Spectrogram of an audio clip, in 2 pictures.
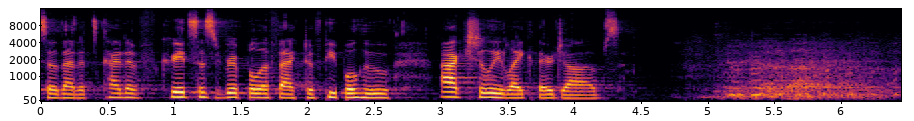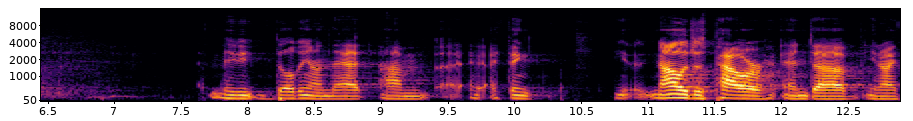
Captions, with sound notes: so that it kind of creates this ripple effect of people who actually like their jobs. (group laughs) - Maybe building on that, I think... Knowledge is power and, you know,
